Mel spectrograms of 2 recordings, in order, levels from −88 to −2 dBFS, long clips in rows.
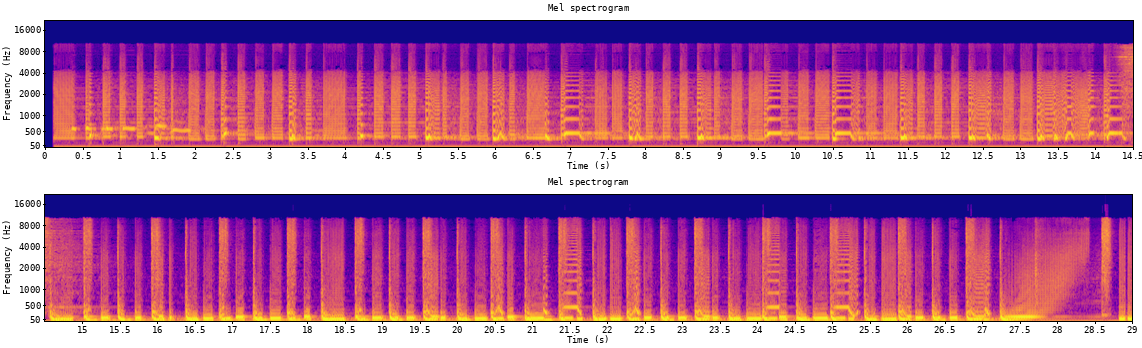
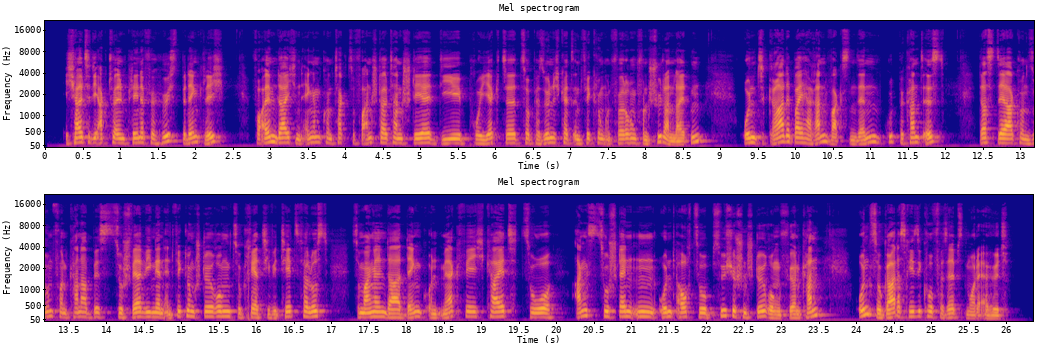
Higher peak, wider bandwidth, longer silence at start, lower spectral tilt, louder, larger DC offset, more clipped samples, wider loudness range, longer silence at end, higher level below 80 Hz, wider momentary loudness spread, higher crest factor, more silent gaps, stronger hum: first, 0 dBFS vs -6 dBFS; second, 11 kHz vs 17 kHz; second, 0.1 s vs 0.3 s; about the same, -5.5 dB/octave vs -4.5 dB/octave; first, -12 LUFS vs -25 LUFS; first, 3% vs under 0.1%; neither; first, 6 LU vs 1 LU; second, 0 s vs 0.35 s; first, -14 dBFS vs -58 dBFS; about the same, 9 LU vs 7 LU; second, 10 dB vs 20 dB; neither; neither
